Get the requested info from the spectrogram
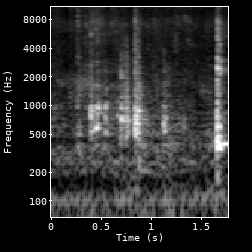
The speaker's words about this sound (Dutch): Ik schop mijn uh, la dicht.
